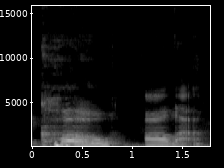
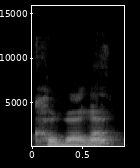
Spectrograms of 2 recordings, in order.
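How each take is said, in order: First: The first vowel is a full, clear O. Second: The first vowel is a weak schwa. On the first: It helps to remember the spelling. "say it a little bit funny to help me. I like to say koala" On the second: It is the usual everyday way. "a lot of times we just say it with a schwa"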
